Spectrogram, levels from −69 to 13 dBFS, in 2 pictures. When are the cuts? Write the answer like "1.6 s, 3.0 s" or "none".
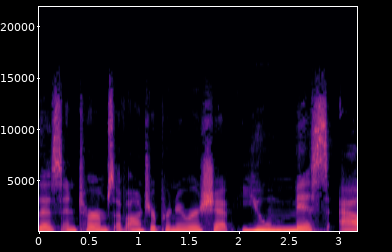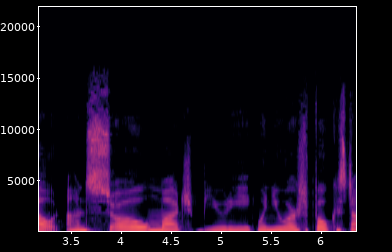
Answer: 1.9 s, 5.3 s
